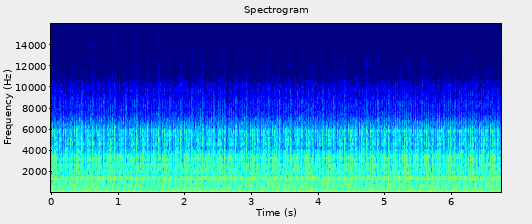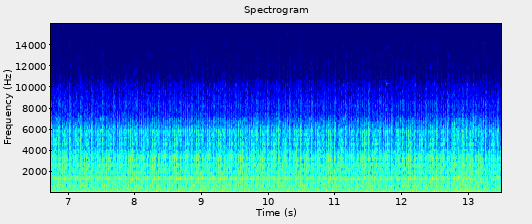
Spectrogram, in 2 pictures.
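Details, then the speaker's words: Isuzu 6BB1 diesel in a 1975 Chevy stepside, sitting since 1992, while bleeding the injection pump: slow, heavy, labored cranking about three strokes per second without firing, straining against each compression; owner thinks compression is high, starter and battery overheating. "thing sounds like a tractor I mean it basically is okay got to let the starter in battery cool down again the compression on this thing must be great because it's just being really rough on this starting system"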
